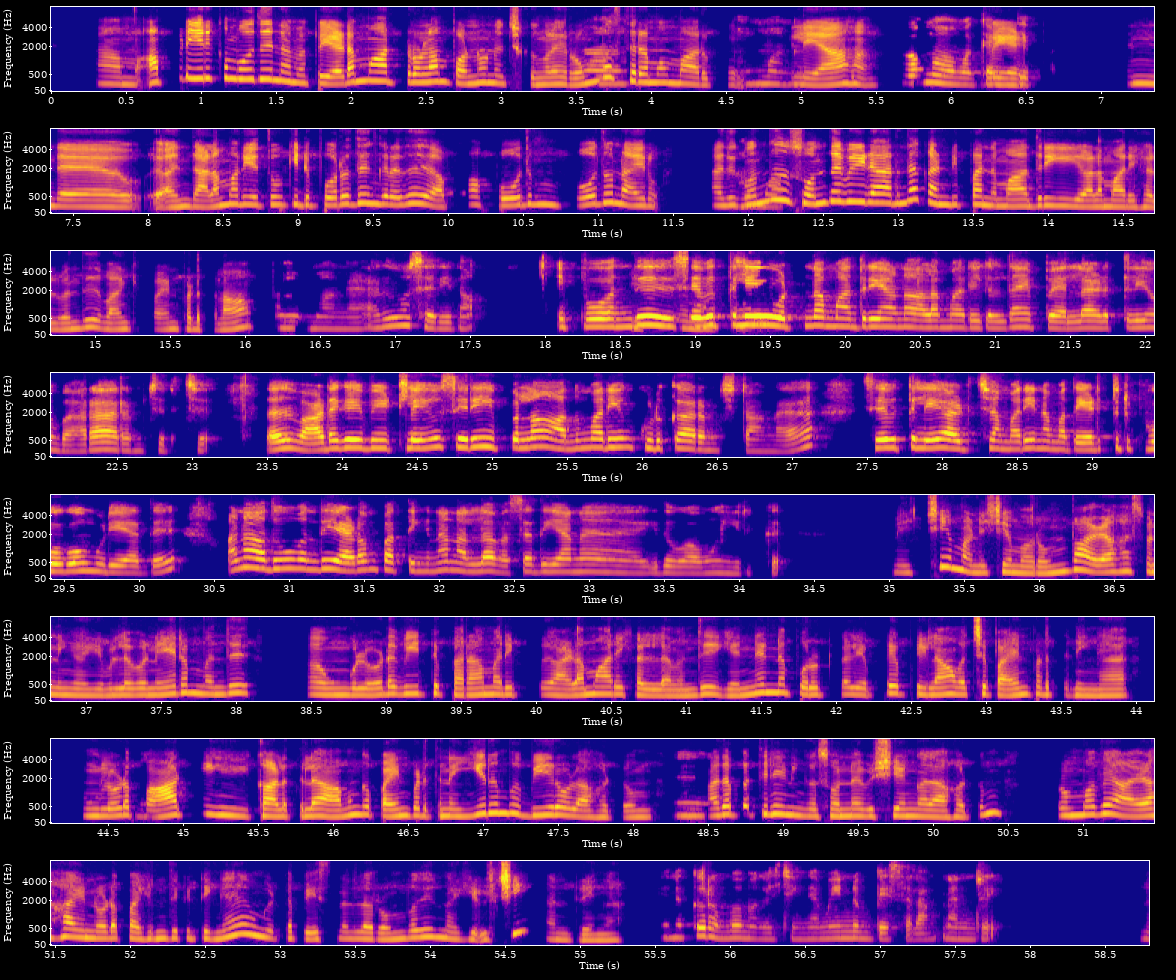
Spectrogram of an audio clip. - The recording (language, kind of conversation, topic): Tamil, podcast, ஒரு சில வருடங்களில் உங்கள் அலமாரி எப்படி மாறியது என்று சொல்ல முடியுமா?
- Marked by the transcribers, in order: unintelligible speech; laughing while speaking: "இல்லயா!"; lip trill; chuckle; unintelligible speech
